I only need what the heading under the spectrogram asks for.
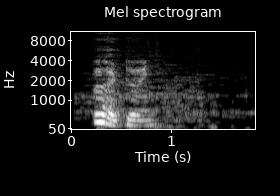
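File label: "oltony", Hungarian pronunciation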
